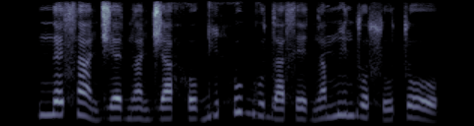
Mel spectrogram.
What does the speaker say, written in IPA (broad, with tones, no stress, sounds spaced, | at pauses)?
n ɛ˦ s ã˦˨ d͡ʒ ɛ˧ d ã˨ d͡ʒ a˨ h o˨ ɡ i˧ h u˦ ɡ u˧ d a˨ s e˨ d ã˨˦ m ĩ˦ d o˦˨ s u˨˦ t o˦˨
